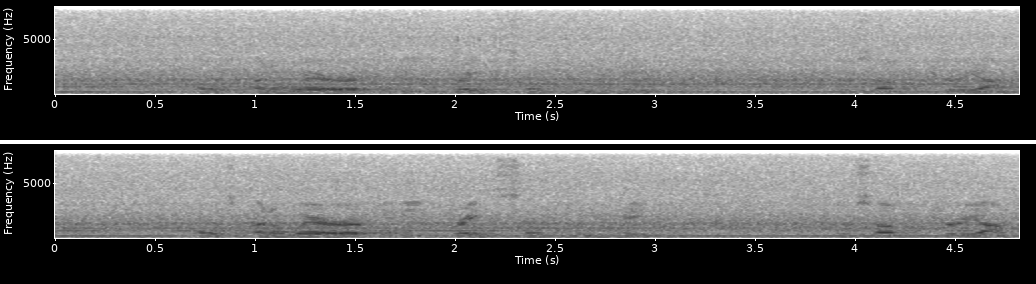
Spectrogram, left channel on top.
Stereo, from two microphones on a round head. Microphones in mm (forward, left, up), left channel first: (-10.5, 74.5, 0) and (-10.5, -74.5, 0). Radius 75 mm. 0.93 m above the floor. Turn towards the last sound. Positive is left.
turn(degrees=-50)  # may be behind; listen again after turning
